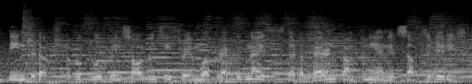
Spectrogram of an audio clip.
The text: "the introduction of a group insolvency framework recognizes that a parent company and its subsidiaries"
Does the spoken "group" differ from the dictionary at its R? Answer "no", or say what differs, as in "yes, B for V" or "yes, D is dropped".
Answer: yes, R is dropped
